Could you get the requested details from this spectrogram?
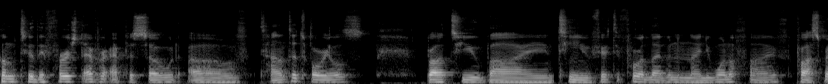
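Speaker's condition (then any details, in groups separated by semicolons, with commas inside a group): No condition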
